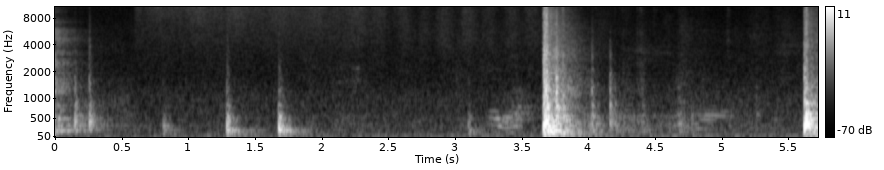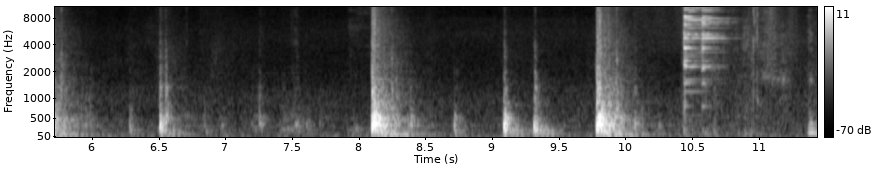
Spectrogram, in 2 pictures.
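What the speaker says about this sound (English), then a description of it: "The dent, I'm managing to get it up by hitting along the ridge of it, ding, ding, ding, ding, ding" A hammer strikes a dented Ford Orion Ghia body panel with sharp metallic knocks, some hard and loud, others lighter, irregularly spaced with short pauses over quiet background.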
